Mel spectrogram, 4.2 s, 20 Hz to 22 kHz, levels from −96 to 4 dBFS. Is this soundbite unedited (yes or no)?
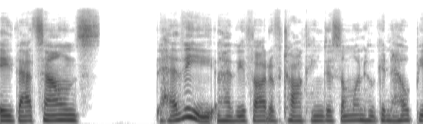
yes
